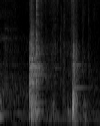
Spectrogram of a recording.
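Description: Lid of a Weber kettle charcoal grill clanking against the bowl twice, about half a second in and again about a second later, each with a short metallic ring.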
